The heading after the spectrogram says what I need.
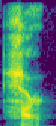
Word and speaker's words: heart: J suave, A-R-T, heart. Ya está. Heart. ¿Ves? No, ni gear, ni gear, right?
